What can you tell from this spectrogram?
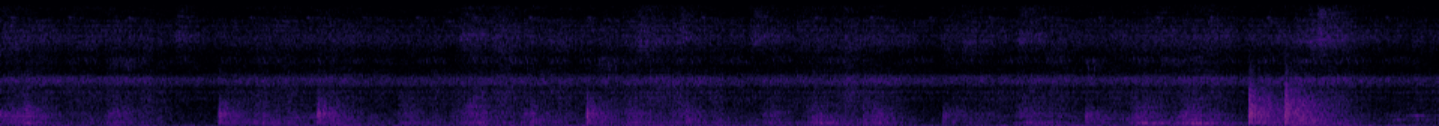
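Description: Chalk scratching and tapping on a blackboard as words are written, faint short strokes at irregular intervals. A steady high tone runs underneath.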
